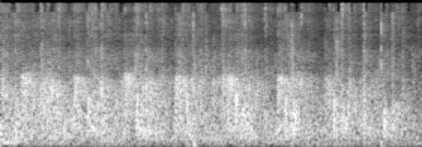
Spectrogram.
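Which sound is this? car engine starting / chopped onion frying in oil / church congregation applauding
church congregation applauding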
